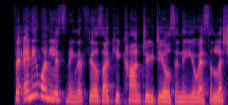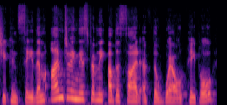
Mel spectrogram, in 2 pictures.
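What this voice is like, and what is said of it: Australian accent. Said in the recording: “I am an Aussie, so hence the accent.”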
